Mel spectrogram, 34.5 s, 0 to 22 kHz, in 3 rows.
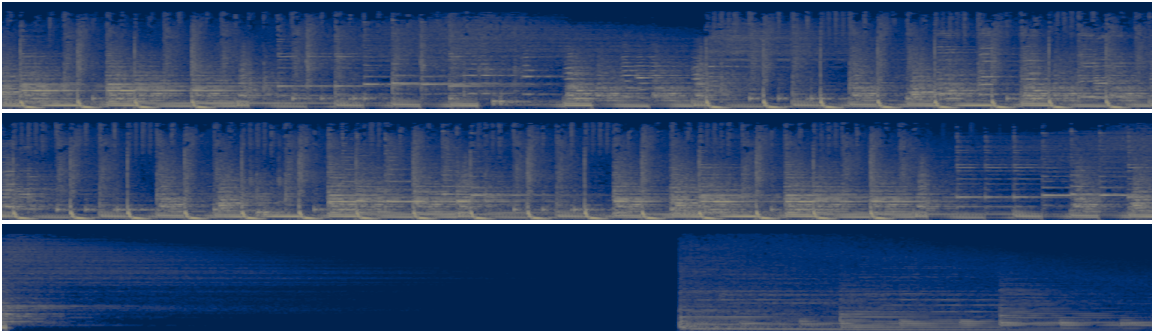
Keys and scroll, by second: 8.8 super+g, 10.9 super+d.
